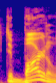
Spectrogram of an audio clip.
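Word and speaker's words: DeBartolo: the bottom line right because you put the emphasis on the second syllable it's de bartolo that's directed the first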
